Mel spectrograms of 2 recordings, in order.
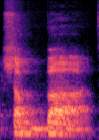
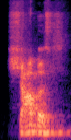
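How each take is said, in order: First: "Shabbat" as shab-BAAT, weight on the end; second-syllable stress. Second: "Shabbos" as SHAH-bus, stressed first, s at the end. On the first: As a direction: lean long on the last syllable of "Shabbat". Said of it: "rather than the rest of us". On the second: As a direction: stress the start of "Shabbos", finish on s. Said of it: "pronounce the tav as a, as an S". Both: Shown as a demonstration.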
